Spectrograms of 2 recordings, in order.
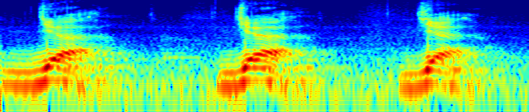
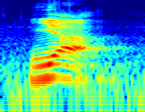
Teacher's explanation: Nah, ya itu paling tipis. Ja yang paling banyak nempel di langit-langit. Kalau ya cuma naik doang.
